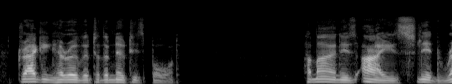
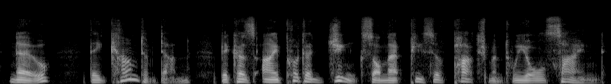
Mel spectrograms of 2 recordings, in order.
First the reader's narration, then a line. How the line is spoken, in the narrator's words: said Hermione grimly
